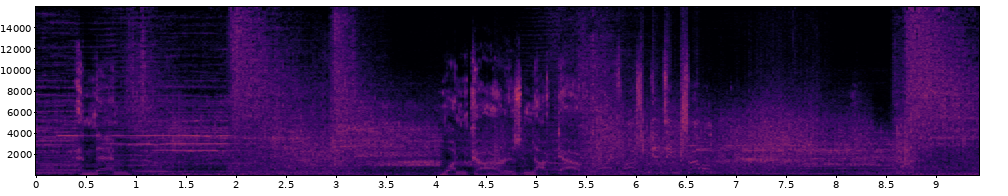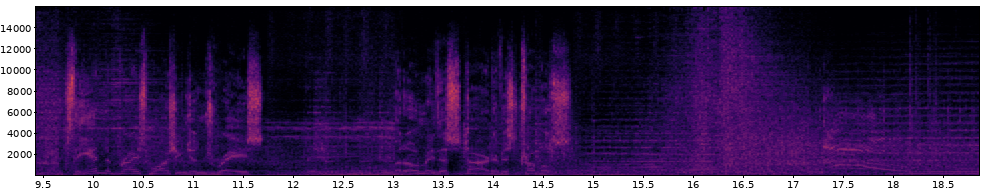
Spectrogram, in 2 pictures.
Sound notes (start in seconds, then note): 3.1 tires screeching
